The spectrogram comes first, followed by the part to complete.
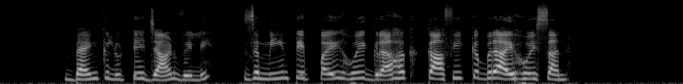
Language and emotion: Punjabi, fearful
